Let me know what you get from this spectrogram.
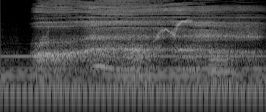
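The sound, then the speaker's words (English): A huge, rough dinosaur growl bursts in after a brief silence and rumbles on steadily, with a pulsing low buzz and a wavering higher tone riding on top. “That's when you hear a huge growl.”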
